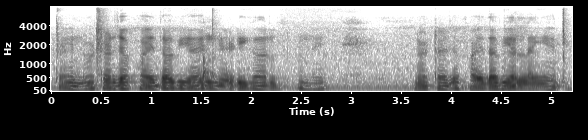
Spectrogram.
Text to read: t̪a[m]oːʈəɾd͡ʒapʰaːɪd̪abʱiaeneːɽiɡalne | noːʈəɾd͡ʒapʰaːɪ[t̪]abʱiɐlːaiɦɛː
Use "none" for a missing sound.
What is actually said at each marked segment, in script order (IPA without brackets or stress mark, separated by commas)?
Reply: n, d̪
